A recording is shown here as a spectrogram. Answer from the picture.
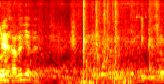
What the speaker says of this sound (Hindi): लाला जी ये कबूतर देखिए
